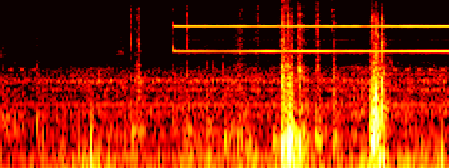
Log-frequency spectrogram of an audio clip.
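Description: A continuous high-pitched electronic beep from the milliohm meter starts about halfway through and holds steady, sounding while its test clips are connected across the shorted diodes. Two brief knocks fall during the tone.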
